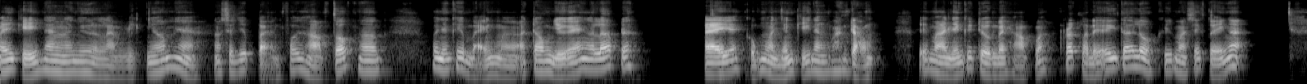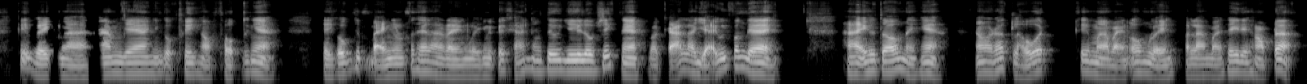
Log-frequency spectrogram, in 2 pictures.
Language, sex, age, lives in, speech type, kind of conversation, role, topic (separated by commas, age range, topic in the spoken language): Vietnamese, male, 30-34, Vietnam, read, expert-assistant, expert, Những lợi ích của việc tham gia các cuộc thi học thuật là gì?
